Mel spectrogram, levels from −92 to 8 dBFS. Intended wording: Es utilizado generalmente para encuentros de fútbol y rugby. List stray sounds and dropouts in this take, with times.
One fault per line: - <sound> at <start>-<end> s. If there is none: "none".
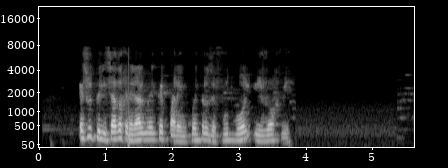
none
